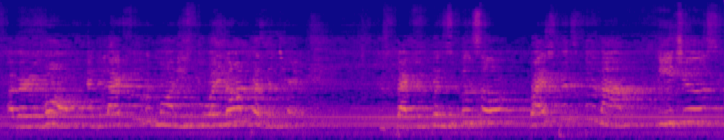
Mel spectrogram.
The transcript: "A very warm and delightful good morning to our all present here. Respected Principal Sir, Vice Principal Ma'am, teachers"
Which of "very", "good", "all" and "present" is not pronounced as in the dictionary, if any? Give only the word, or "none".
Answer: all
